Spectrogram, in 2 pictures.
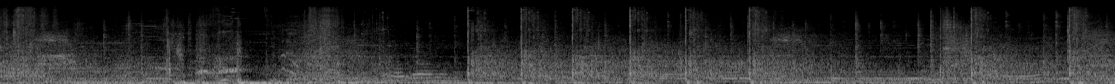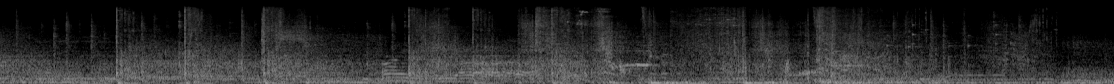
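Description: Rapid gunfire from the video game Control rattles through a dense, busy game soundscape, with repeated sharp bursts and mechanical clanks running continuously over a steady background hum.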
